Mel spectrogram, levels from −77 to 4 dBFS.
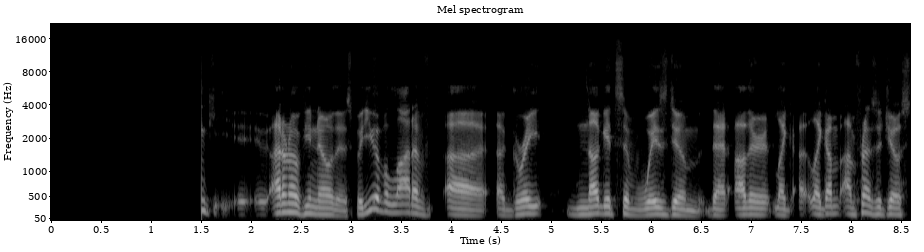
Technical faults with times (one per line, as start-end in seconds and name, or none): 0.00-1.50 cut-off start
